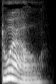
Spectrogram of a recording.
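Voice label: "dwell", British English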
